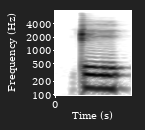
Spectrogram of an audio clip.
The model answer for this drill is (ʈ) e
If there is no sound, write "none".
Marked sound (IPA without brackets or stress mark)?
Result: ʈ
